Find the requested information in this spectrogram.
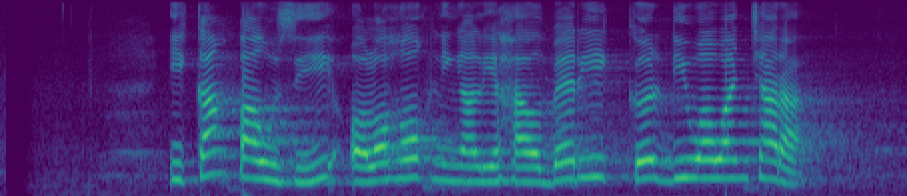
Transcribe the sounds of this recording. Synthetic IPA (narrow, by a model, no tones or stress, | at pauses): ʔikaŋpauziɔlɔɦɔk̚niŋaliɦalbɛɾikɨrdiwawaɲt͡ʃaɾa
